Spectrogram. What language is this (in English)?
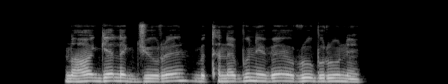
Kurdish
